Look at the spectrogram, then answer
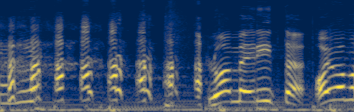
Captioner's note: laughs in Spanish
